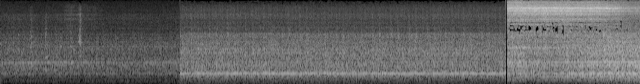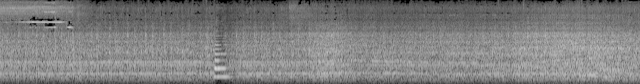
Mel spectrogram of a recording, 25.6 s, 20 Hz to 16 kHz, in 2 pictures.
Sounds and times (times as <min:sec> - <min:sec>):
Train: 0:00.0 - 0:25.6
Vehicle horn, car horn, honking: 0:17.1 - 0:17.5.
